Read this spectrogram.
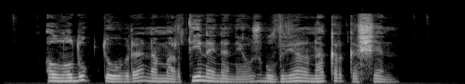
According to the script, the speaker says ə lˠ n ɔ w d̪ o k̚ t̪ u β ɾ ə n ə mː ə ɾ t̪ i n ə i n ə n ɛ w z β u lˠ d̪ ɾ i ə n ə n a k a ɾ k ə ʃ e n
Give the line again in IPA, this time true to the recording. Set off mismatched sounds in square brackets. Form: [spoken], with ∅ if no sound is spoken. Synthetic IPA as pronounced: ə lˠ n ɔ w d̪ [u] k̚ t̪ u β ɾ ə n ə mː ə ɾ t̪ i n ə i n ə n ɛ w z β u lˠ d̪ ɾ i ə n ə n a k [ə] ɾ k ə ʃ e n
